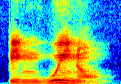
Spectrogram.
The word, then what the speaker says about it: pingüino: And that means that you have to pronounce the U.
